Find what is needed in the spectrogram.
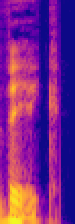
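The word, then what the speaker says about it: Bheag: Further, it was rumored that there was a chance of them getting for goal Farquar McCrae, little Farquar or Farquar Vake, BH EG, pronounced Vake, as he was euphoniously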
